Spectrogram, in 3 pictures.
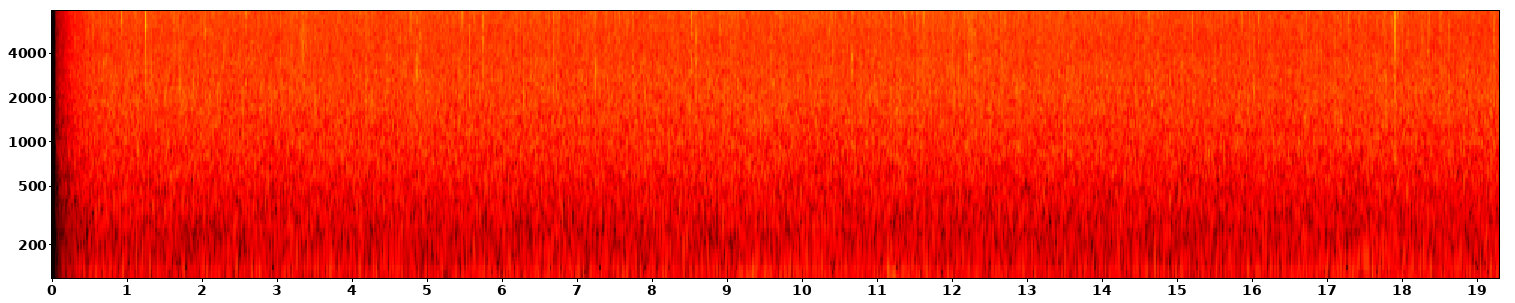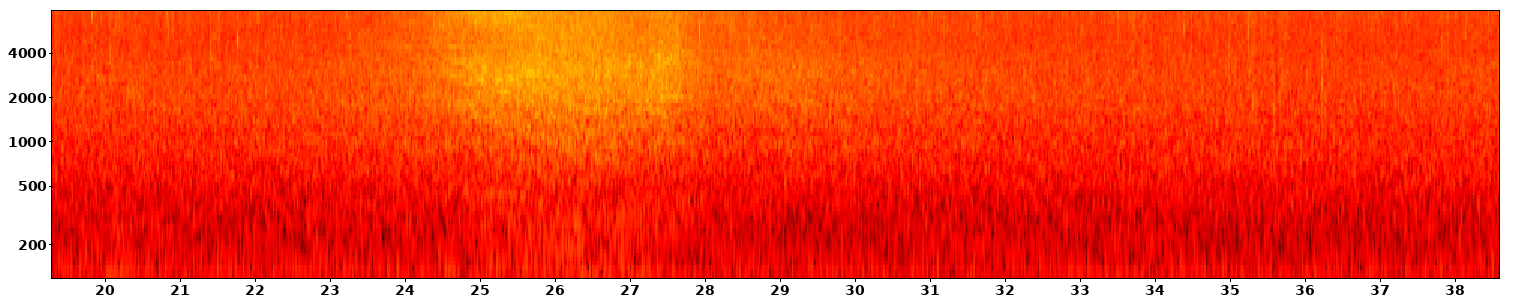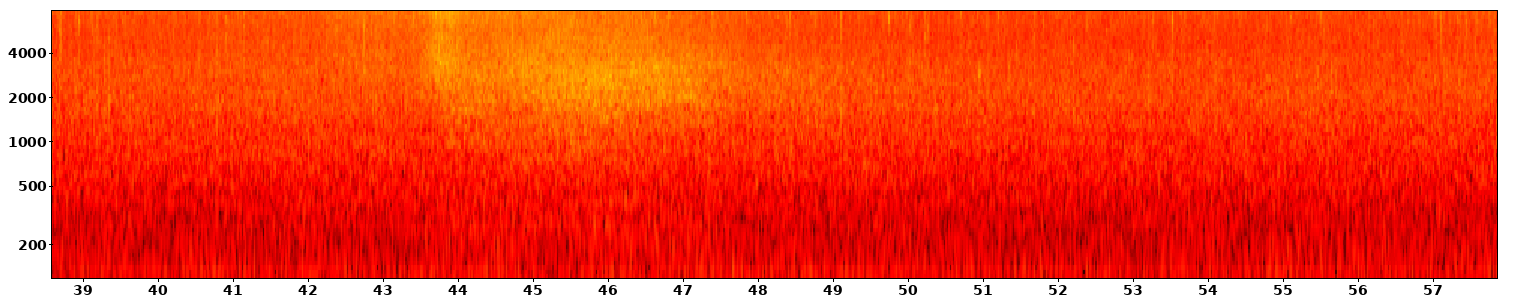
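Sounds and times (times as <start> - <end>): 
light rain: 0.0 - 57.8
thunder: 43.2 - 49.3.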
